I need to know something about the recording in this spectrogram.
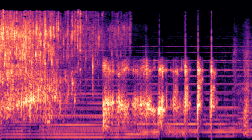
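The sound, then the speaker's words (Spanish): Sloshing of holy water being swished around a mouth, then a wet, bubbling gargle with throaty voiced tones and short bursts, fairly loud with no talking. “Ok, primero va a ser unos buches y unas gárgaras de agua bendita para que se le quite de andar de hocicón”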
